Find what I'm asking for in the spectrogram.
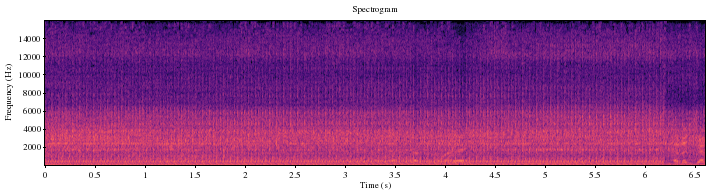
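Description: A loud, steady boat engine idles at sea with a constant low rumble and drone, close by and unbroken, briefly shifting near the end; the engine has a fuel leak.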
